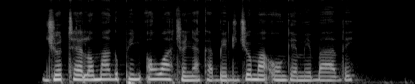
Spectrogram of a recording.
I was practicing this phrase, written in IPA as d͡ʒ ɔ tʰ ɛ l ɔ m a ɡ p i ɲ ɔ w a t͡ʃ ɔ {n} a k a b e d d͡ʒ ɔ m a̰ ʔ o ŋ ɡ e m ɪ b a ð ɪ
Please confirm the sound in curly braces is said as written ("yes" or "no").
no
